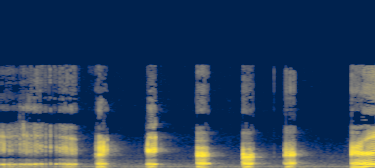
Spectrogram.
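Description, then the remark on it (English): A voice imitates the rusty hinges of an unlocked door being opened, with a drawn-out creaky squeal, then five short, evenly spaced squeaks, ending on a rising, wavering shriek. No words are spoken. “The hinges are rusty, and it makes a very unpleasant shrieking noise as you enter.”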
